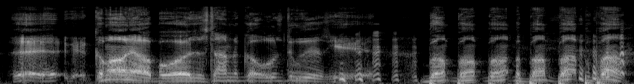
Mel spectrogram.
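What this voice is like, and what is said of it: Little cartoon character voice. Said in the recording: “my impression ... that's my impression of how they sound ... Just the little characters.”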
